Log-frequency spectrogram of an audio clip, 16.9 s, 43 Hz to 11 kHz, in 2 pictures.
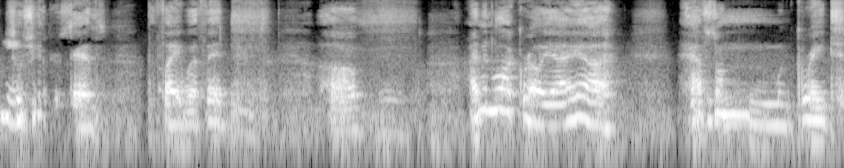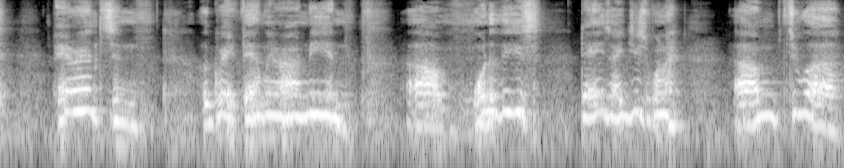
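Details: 22-year-old man with cerebral palsy affecting his muscles, muscle tightness making talking harder, effect audible in his voice; dysarthria (cerebral palsy).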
